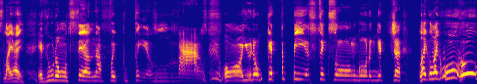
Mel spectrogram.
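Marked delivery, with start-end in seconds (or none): 0.3-8.0 menacing put-on movie mobster voice. Mocking Sony as an imagined mafia boss: put-on mafia boss voice. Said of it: "Who's the freaking Sony mafia boss?".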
